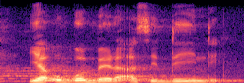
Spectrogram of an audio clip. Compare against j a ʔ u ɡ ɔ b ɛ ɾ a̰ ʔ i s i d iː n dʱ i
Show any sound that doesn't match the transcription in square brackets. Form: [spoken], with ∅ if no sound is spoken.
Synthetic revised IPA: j a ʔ u ɡ ɔ b ɛ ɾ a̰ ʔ [a] s i d iː n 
